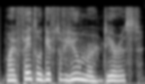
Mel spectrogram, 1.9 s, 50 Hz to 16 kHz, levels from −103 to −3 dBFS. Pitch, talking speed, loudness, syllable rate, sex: 225 Hz, 185 wpm, -16 LUFS, 5.8 syllables/s, female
